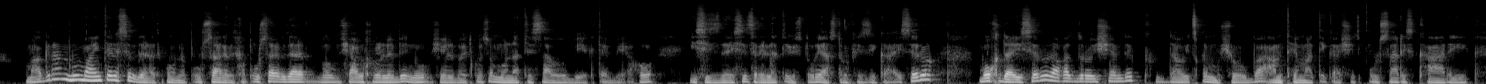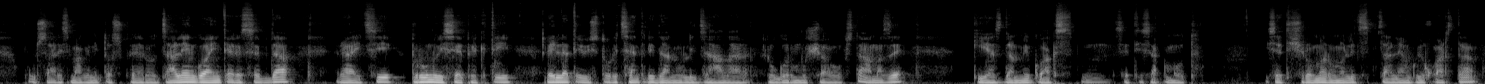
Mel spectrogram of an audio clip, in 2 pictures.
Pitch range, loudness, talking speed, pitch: 90-110 Hz, -26 LUFS, 130 wpm, 100 Hz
